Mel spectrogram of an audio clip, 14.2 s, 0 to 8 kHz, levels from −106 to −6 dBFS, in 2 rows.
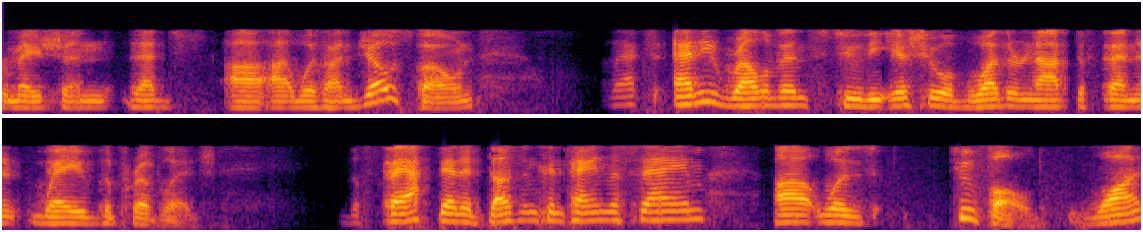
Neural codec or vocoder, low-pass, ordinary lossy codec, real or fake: none; 7.2 kHz; AAC, 16 kbps; real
